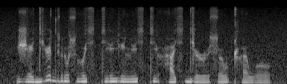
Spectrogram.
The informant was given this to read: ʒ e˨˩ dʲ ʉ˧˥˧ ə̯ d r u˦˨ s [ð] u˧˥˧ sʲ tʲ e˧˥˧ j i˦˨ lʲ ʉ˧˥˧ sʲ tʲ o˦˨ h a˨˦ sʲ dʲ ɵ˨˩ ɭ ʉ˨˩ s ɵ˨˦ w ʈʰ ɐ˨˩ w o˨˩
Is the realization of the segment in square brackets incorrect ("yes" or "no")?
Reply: no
